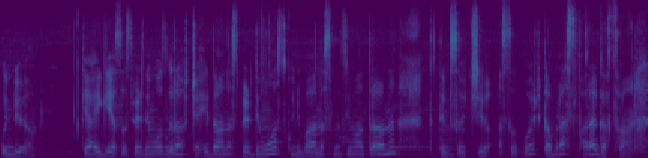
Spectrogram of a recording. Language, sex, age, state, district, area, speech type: Kashmiri, female, 18-30, Jammu and Kashmir, Baramulla, rural, spontaneous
